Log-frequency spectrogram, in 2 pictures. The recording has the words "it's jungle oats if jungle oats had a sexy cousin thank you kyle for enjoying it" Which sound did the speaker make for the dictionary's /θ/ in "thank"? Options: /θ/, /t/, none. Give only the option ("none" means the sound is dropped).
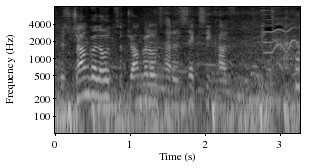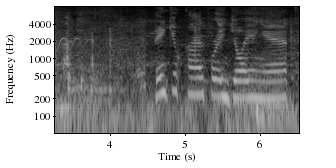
/t/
